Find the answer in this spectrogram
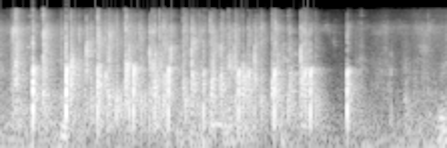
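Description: A small audience clapping in a short round of applause that thins out about three seconds in, with one last clap after it.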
